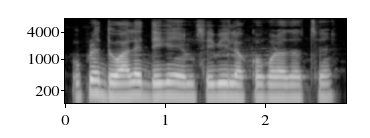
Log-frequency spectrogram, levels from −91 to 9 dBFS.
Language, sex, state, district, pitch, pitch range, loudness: Bengali, male, West Bengal, Alipurduar, 145 Hz, 140-145 Hz, -17 LUFS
